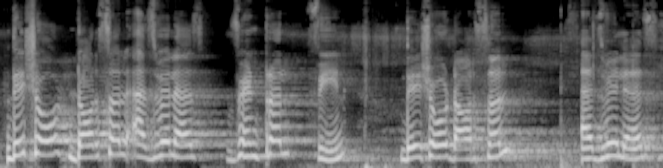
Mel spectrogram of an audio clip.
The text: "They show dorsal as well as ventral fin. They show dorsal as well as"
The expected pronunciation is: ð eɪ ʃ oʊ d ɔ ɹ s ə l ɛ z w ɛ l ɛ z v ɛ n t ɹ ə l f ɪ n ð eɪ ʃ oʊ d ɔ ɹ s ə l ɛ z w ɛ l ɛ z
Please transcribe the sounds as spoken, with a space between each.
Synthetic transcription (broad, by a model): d eɪ ʃ oʊ d ɔ ɹ s ə l ɛ z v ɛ l ɛ z v ɛ n t ɹ ə l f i n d eɪ ʃ oʊ d ɔ ɹ s ə l ɛ z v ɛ l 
